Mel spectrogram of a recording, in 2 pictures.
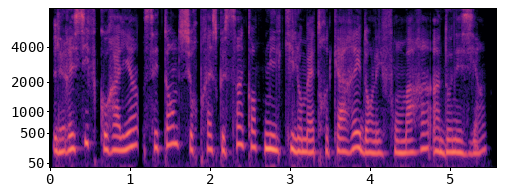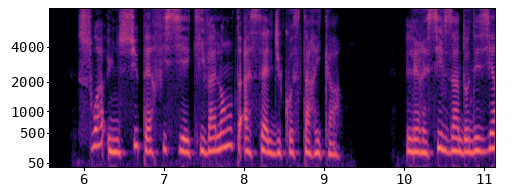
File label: Narration docu; Indonésie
